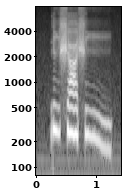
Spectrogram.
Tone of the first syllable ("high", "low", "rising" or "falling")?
high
